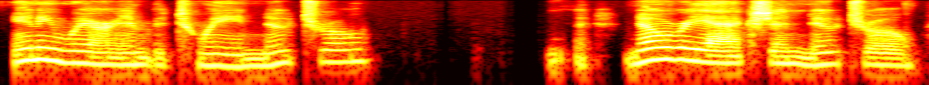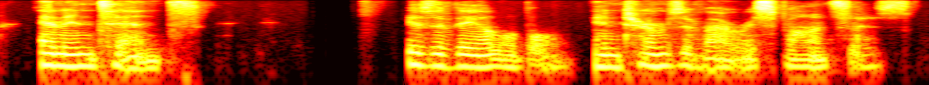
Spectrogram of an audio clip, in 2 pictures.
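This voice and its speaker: Slow, gravelly woman guiding meditation. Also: steady tone, a little mellow, dry recording. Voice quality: husky, gravelly low voice. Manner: slow, measured, with long pauses between short phrases. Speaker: guided meditation teacher. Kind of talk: guided meditation, unscripted spiritual talk.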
